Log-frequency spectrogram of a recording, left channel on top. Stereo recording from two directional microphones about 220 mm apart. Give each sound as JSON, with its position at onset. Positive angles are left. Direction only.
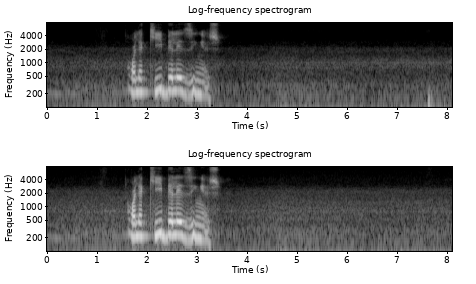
{"t": 1.7, "sound": "a woman's voice", "side_deg": 0}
